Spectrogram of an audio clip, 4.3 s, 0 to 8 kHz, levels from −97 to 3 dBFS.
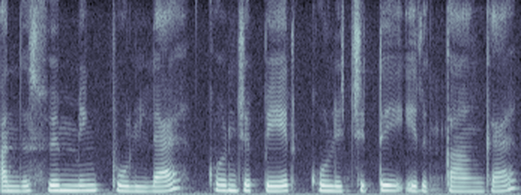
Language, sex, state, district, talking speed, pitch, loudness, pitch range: Tamil, female, Tamil Nadu, Nilgiris, 95 wpm, 205 Hz, -15 LUFS, 195-215 Hz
